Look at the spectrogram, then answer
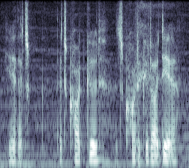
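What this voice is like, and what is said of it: Put-on New Zealand accent. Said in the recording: “That's a New Zealand accent I was doing there.”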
